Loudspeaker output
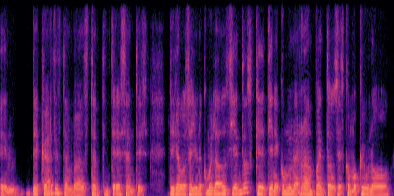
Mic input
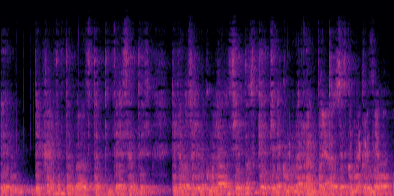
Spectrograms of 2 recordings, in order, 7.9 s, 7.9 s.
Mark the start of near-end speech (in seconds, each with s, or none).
5.7 s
